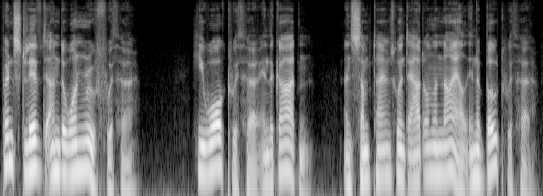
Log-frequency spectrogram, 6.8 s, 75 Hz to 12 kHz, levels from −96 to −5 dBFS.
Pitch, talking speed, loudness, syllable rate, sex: 115 Hz, 240 wpm, -19 LUFS, 6.3 syllables/s, male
